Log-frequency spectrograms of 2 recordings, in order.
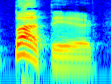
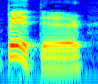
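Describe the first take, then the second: First: The first vowel is an 'ah' sound. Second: The first vowel is an 'ee' sound. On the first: The speaker calls it right. "dicen pater" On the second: The speaker calls it wrong. "Ustedes no dicen Peter"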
